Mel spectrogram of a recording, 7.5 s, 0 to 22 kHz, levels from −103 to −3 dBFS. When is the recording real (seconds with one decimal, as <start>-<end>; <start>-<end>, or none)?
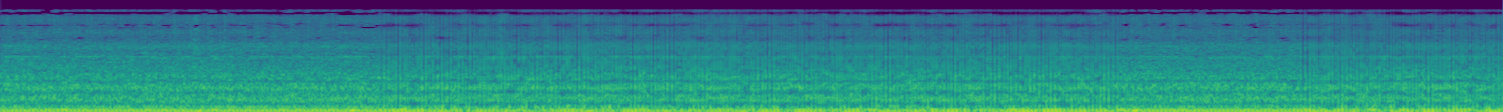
0.0-1.9; 5.6-6.5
